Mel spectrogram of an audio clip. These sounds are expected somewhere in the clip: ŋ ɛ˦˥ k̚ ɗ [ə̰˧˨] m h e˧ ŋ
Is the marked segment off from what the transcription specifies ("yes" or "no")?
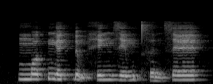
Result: no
